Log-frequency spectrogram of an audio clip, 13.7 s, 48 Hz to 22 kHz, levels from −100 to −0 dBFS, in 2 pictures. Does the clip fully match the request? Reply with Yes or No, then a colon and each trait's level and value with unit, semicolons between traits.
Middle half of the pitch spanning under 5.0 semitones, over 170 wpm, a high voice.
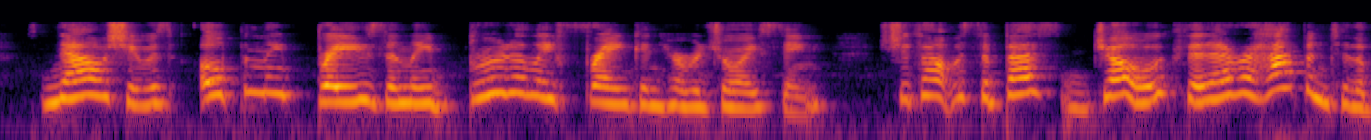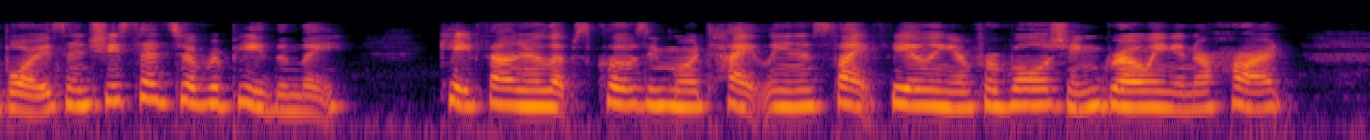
No: average, 5.3 semitones; average, 195 wpm; high, 235 Hz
